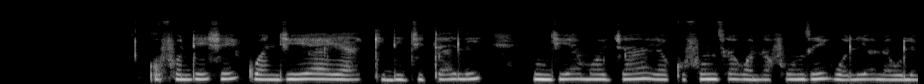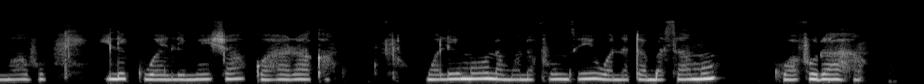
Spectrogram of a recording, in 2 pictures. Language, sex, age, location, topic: Swahili, female, 25-35, Nairobi, education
